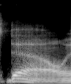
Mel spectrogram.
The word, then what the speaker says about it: Tao: Oh, sir, you pronounce Tao as Tao in Chinese.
